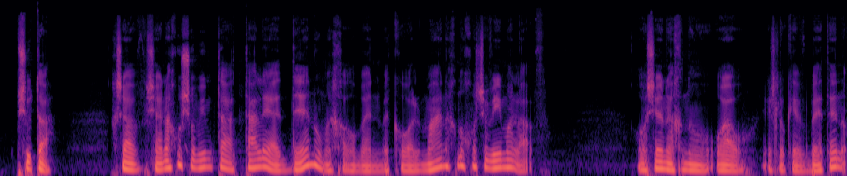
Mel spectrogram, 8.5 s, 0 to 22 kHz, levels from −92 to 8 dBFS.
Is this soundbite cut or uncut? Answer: uncut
